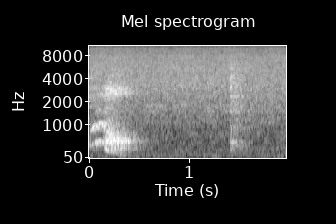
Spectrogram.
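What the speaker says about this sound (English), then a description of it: "I just want these to cook slowly in the ghee." Onions cook slowly in ghee with a soft sizzling hiss, briefly stirred, with a short voice at the start.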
